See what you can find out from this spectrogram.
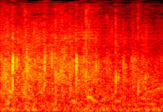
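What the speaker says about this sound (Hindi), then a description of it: "जोरदार तालियां प्लीज को भी हैं।" An audience at an award ceremony claps steadily for about two seconds, a dense patter of many hands with no pauses.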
